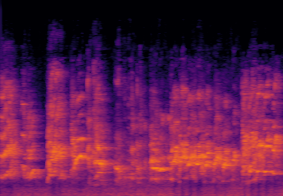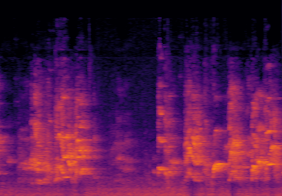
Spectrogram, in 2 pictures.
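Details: Nearly nonstop lovebird chatter, with harsh high chirps and squeaky twittering tumbling over each other, easing briefly near the middle before picking up again.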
